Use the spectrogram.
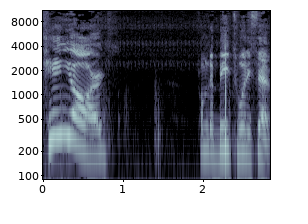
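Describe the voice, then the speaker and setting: A loud man with a bright, sharp tone and very wide pitch swings, in a dry, close sound with no echo. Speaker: firearms instructor. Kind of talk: tutorial. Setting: outdoor shooting range.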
